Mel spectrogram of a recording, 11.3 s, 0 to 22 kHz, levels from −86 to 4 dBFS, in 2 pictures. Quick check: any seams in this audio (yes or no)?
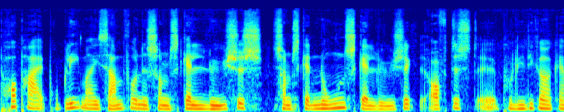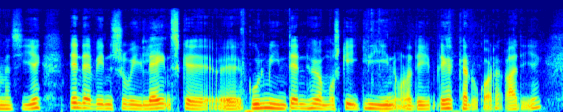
yes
